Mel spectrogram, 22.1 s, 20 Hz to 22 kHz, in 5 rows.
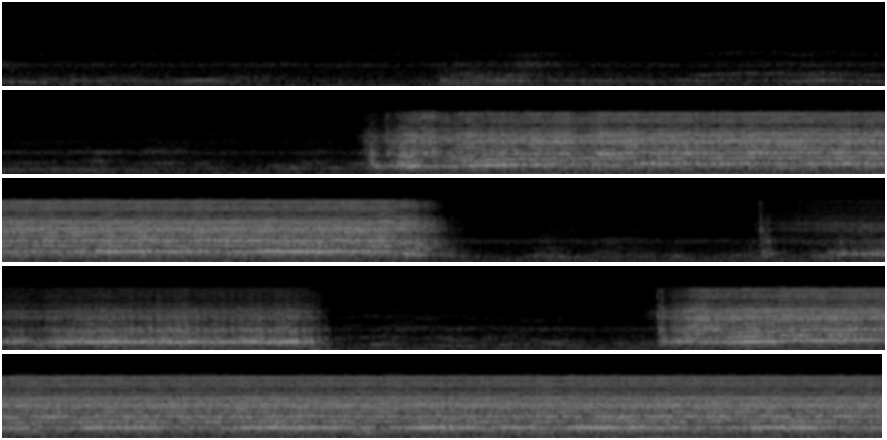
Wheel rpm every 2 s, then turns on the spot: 0, 0, 0, 40, 70, 50, 10, 10, 40, 70, 70.
14-16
